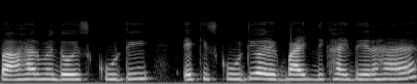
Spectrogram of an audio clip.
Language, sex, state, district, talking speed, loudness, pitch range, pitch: Hindi, female, Jharkhand, Garhwa, 185 wpm, -17 LUFS, 230-245 Hz, 240 Hz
